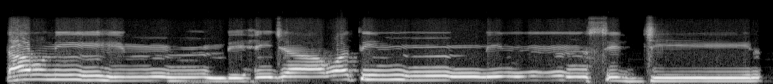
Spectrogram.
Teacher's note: غنہ ہوگا، ناک میں آواز بالکل چھپا دیں گے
